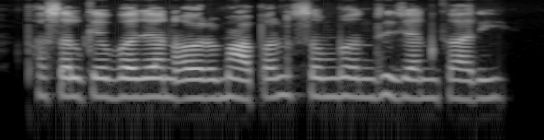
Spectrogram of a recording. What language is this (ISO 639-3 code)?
mag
